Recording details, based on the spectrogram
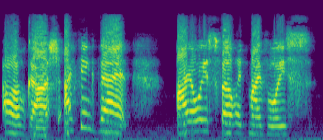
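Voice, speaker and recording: A woman's voice: fairly high pitch, takes it slowly, bright, forceful tone, low-quality recording. A young woman from Ohio, a country singer, chatting with enthusiasm as an interview guest and laughing easily. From Cleveland, Ohio. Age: young adult. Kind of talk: casual interview conversation.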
